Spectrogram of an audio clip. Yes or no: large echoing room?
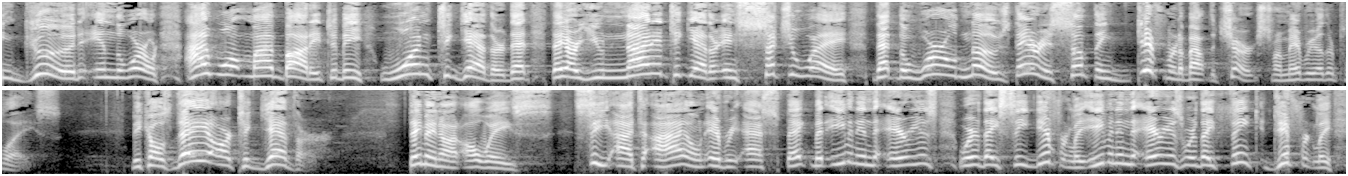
yes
